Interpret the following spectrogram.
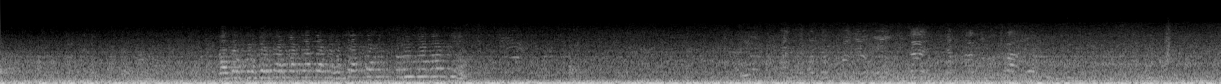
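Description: A bus engine idling with a steady low rumble, with voices talking over it.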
